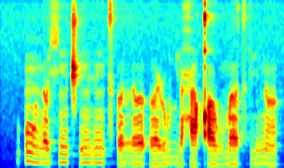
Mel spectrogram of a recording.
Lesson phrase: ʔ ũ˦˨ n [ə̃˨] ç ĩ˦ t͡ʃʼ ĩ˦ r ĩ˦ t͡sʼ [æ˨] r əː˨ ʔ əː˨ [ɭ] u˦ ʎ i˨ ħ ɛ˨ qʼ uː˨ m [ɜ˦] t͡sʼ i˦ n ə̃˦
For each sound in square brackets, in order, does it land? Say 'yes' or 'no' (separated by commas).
no, no, yes, yes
